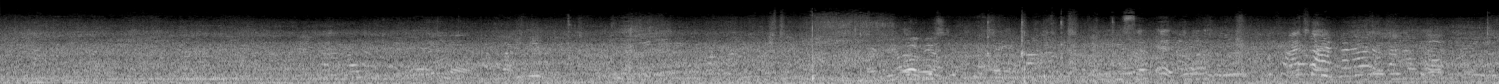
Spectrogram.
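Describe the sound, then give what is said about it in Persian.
A bus pulls in amid street traffic, its low, continuous engine rumble running under people talking nearby. “خب این اتوبوسش اومد”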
